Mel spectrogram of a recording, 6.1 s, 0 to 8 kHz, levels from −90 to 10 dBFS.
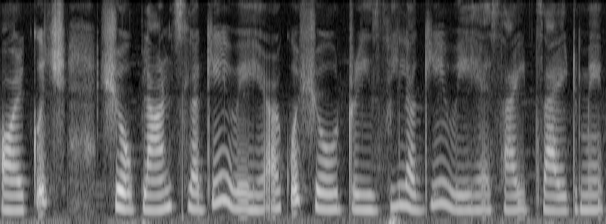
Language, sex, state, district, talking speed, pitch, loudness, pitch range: Hindi, female, Jharkhand, Ranchi, 180 wpm, 205 Hz, -19 LUFS, 195-220 Hz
